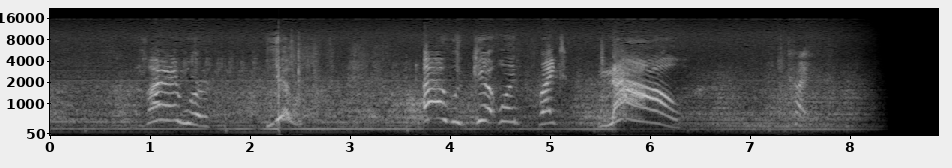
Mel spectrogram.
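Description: A young boy shouts and talks excitedly close by.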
